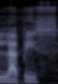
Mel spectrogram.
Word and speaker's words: lápiz: Now notice here that my accent was on the second to the last syllable and not on the last syllable, not on pith, but instead in la. When we make lápiz plural, you keep the accent. It is now falling on the la, just as it did before.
